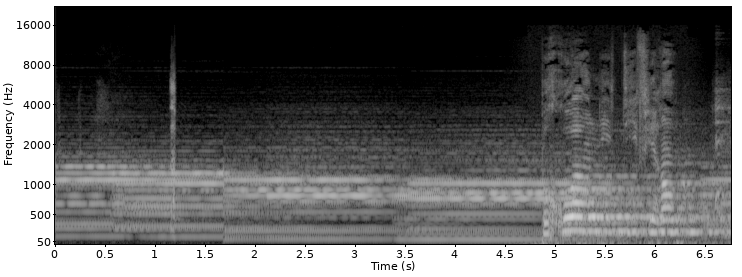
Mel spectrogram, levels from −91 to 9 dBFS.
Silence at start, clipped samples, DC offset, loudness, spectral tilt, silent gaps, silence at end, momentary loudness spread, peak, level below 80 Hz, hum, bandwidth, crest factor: 0 s; under 0.1%; under 0.1%; -23 LUFS; -5.5 dB/octave; none; 0 s; 10 LU; -4 dBFS; -48 dBFS; none; 14 kHz; 18 dB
